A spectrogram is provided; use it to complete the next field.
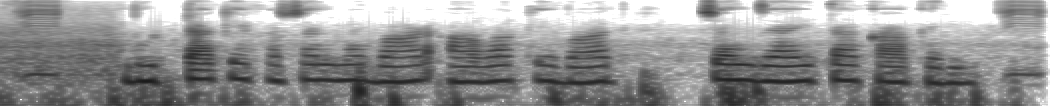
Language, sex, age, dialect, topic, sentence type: Bhojpuri, female, 18-24, Western, agriculture, question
